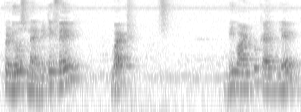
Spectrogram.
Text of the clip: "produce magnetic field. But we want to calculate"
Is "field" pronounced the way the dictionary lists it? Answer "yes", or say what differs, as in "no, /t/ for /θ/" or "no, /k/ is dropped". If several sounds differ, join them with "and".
no, /l/ is dropped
